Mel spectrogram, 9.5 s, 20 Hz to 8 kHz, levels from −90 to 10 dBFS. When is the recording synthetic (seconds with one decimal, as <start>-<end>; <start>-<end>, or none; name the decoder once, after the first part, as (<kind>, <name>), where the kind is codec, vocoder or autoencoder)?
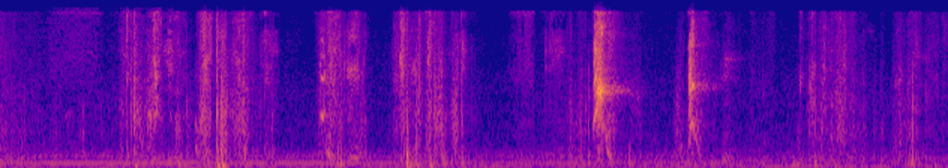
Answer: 5.4-6.2 (vocoder, Vocos)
